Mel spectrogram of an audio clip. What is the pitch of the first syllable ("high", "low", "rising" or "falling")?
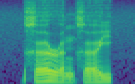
rising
